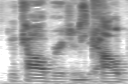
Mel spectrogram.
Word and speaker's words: Mikal: Mikal Bridges. I think that's how you pronounce it.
